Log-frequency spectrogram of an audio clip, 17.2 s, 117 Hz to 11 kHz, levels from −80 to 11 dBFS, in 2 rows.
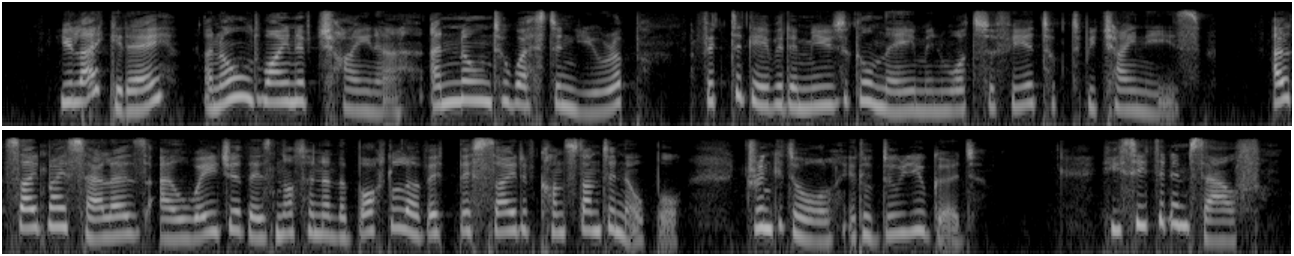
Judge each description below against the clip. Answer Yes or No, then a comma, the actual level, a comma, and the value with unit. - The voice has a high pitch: Yes, very high, 255 Hz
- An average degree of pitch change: Yes, average, 4.4 semitones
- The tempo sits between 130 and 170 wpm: No, average, 180 wpm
